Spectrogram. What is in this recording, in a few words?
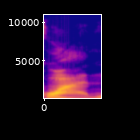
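"guan", third tone, Mandarin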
